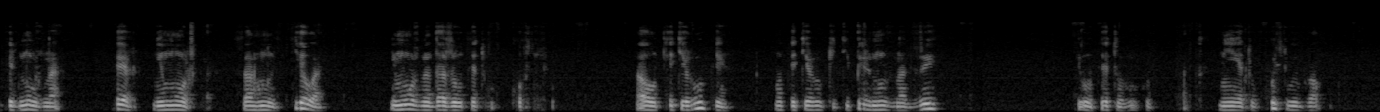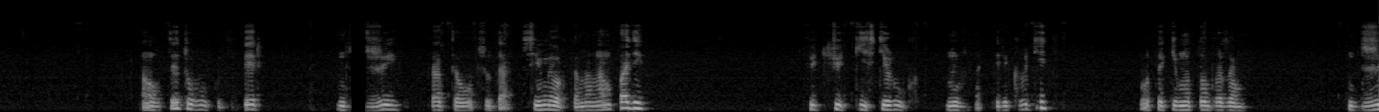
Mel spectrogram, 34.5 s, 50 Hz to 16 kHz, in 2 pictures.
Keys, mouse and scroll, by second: 1.6 r, 4.4 click, 5.0 r, 7.3 click, 7.9 middle click, 10.9 g, 13.5 click, 14.1 g, 16.1 ctrl+z, 17.0 middle click, 18.4 click, 19.4-21.1 scroll down 1, 21.3 g, 23.0 middle click, 24.2 KP_7, 26.6 r, 28.6 click, 29.1 r, 30.5 middle click, 33.9 click.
